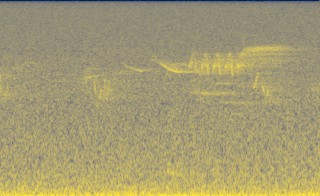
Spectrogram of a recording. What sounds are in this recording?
Red-eyed Vireo, Black-throated Blue Warbler, Wood Thrush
